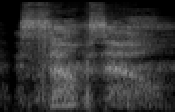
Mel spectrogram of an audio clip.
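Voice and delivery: breathy whispered zoom zoom; whispered jingle. Retold or imitated. Imagined ad team trying the jingle, whispered. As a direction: whisper the slogan like a car ad. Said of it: "we're gonna whisper it".

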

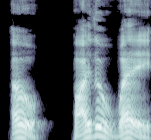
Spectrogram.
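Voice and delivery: slow, loud, breezy tone; bright and cheerful. A narrator's reading. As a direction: toss it off brightly. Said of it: "tone was bright and cheerful".

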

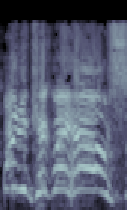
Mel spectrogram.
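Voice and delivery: very high, indignant holler; hammed-up outrage; mock outraged yell. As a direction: imitate an aggrieved owner confronting a culprit. Camper owner confronts the kicker.

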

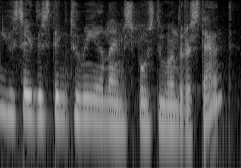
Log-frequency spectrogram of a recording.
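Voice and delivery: high-pitched, hammed-up French; mock-indignant Frenchman, pitched right up; French accent. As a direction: echo it in a squeakier French accent. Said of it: "the only accent I can't do".

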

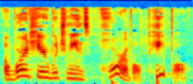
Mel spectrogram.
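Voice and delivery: usual speaking voice

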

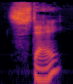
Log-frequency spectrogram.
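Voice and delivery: low, soft stay said to a dog; quiet low dog-training command. Pretend. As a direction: tell a dog to stay, gently. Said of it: "giving you commands like a dog".

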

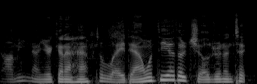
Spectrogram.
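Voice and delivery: quick, soft teacher voice; hushed, hurried nap-time instruction; quietly steer an unruly pupil; kindergarten teacher. Acted. Teacher telling Tommy to lie down.

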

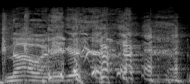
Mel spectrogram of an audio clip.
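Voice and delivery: slow, high laughing denial; brushing off a tease while laughing. Real, not acted. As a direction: laugh it off, drawn out.

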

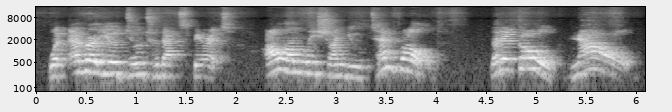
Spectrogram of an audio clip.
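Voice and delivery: a hint of a furious uncle's command; aggressive threat. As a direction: threaten him, then snap the order. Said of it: "His voice turned aggressive".

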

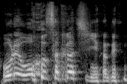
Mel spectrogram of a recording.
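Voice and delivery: Tsuda's mock indignation. Imitating his colleague angry at dialect corrections, mock indignation. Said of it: "津田さんずっと怒ってたんですよ".

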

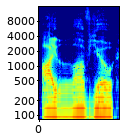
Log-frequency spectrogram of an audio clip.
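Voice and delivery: slow, drawn-out heartfelt thanks. Retold or imitated. To friends who brought pizza, slow heartfelt. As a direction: stretch it out like a grateful friend. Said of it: "you were like".

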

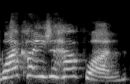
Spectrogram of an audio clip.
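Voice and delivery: put-on high, loud sulky child voice; huffy child. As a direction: whine it like a put-out little girl. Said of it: "she got really huffy".

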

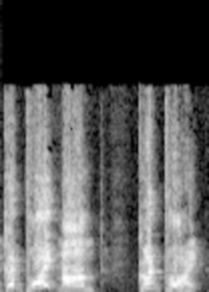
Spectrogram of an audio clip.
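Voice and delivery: high, loud mock concession to mom; exasperated sarcasm. Acted sarcastic outburst at mother.

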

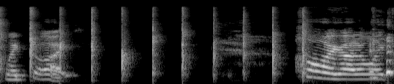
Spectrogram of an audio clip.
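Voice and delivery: loud, high burst of emotion; real loud overwhelmed gush. Real, not acted. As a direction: blurt it out, overcome. Overwhelmed after story ending.

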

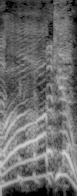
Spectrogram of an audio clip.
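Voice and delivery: fuck you blurted high through a laugh; a high, laughing echo of the joke. Real, not acted.

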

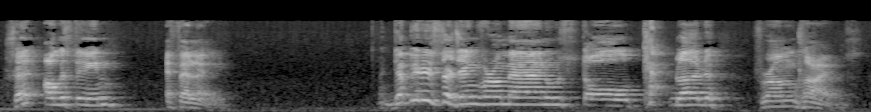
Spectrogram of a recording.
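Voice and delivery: high, punchy newscast delivery; news read. Acted. Host reading the cat blood story, newscaster style. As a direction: announce it like a breaking bulletin.

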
